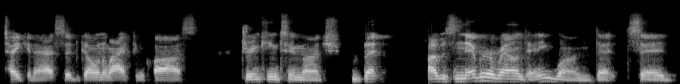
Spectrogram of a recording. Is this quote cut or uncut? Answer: cut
